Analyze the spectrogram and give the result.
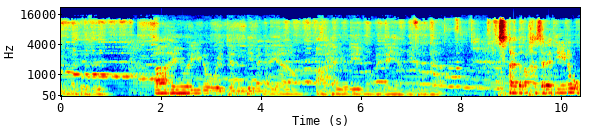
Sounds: Music, Speech

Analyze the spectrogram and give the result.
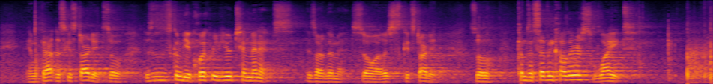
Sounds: Speech

